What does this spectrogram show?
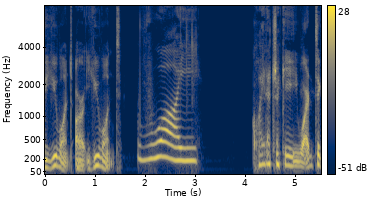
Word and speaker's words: vuoi: It's like if you think of it as VWOY in English. Okay. It's not a good idea, but that might help you think about how you would pronounce vuoi.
